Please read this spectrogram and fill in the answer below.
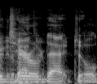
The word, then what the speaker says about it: pterodactyl: Yeah, why can't you hear a pterodactyl that's peeing? – Why? – Why can't you hear a pterodactyl? Oh, I know. Yeah. – Because the P is silent.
